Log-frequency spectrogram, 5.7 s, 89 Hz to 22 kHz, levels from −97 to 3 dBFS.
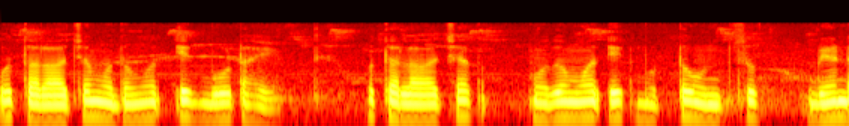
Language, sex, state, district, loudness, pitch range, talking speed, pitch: Marathi, male, Maharashtra, Sindhudurg, -17 LUFS, 120-135 Hz, 150 wpm, 125 Hz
